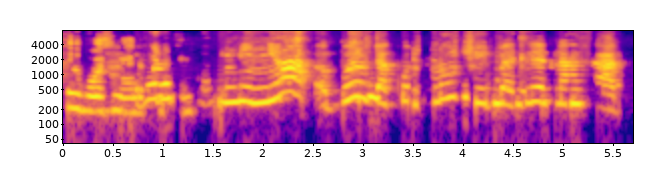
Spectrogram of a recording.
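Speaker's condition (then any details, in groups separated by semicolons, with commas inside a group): Cerebral palsy, spastic diplegia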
